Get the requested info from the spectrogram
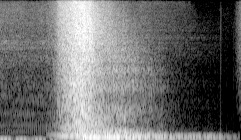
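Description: Transition whoosh sound effect with a deep boom under it: it comes in about half a second in, sweeps downward in pitch and fades away near the end.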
